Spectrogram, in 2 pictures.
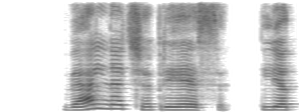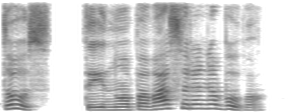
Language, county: Lithuanian, Utena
